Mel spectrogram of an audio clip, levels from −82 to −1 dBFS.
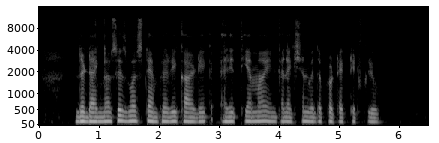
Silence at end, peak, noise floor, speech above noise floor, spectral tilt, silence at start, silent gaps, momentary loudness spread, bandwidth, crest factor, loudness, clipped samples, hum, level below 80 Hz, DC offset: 0.85 s; -18 dBFS; -81 dBFS; 46 dB; -7 dB/octave; 0.6 s; none; 11 LU; 11.5 kHz; 20 dB; -36 LUFS; under 0.1%; none; -70 dBFS; under 0.1%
